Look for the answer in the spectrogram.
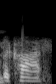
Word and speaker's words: Galdikas: Galdikas. Is that how you pronounce it? And, and... Galdikas, yes.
